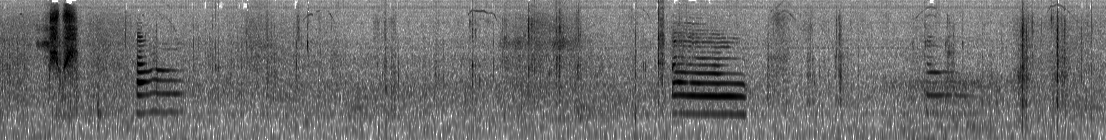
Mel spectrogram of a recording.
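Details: Domestic cats asking for food give a few flat, harmonic meows spaced several seconds apart, one longer and steadier, against quiet background noise with occasional clicks. The group is a kitten and two cats.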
